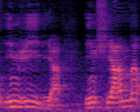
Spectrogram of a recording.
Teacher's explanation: quand on prononce invidia, infiamma, on ne prononce pas N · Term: M labiodentale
